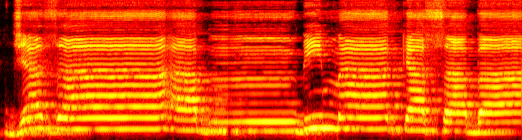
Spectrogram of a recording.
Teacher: تنوین کے بعد با آ گئی ہے تو یہاں تنوین میں جو نون کی آواز ہے اس کو ہم نے میم کے ساتھ بدل کر ادا کرنا ہے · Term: انقلاب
